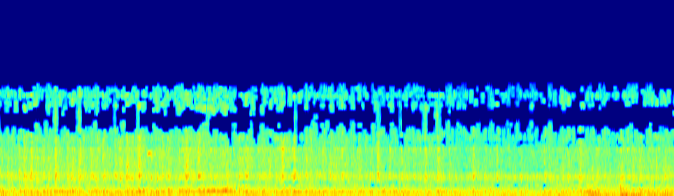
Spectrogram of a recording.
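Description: Packaging machinery hums and whirs steadily.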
